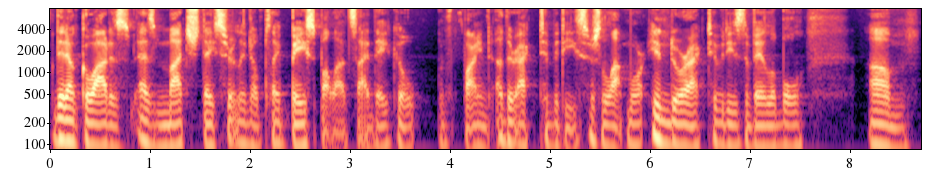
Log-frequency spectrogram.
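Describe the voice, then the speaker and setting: A middle-aged pastor with a hoarse, congested voice, leading a relaxed, rambling Bible study. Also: male voice, sits low, fairly quick. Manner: relaxed, rambling, chuckles between thoughts. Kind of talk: casual daily Bible study talk.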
